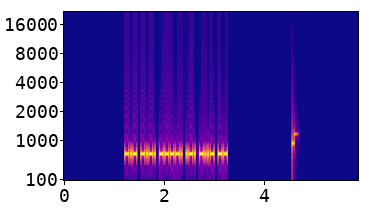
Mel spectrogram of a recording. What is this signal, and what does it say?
Morse code, heard as a keyed tone, about 41 wpm, 700 Hz. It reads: KC9RXM
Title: USA Call Signs - 6 Characters - 3x Character Spacing - 45wpm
